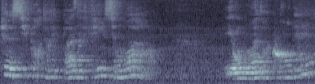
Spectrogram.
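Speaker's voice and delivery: soft, lingering daydream voice; quiet, theatrical swoon; mock-enraptured reverie. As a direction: sink dreamily into self-admiration, hushed. Mock reverie about adoring herself.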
